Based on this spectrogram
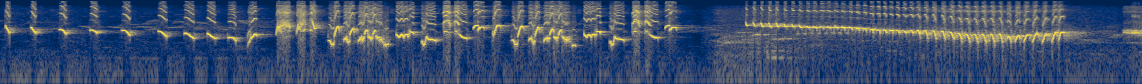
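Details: Energetic white-rumped shama song used as a lure for other shamas: repeated whistled notes, then a dense tumbling medley of rapid notes, ending in a long buzzy trill that slowly falls.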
